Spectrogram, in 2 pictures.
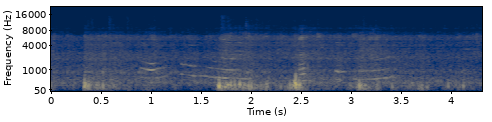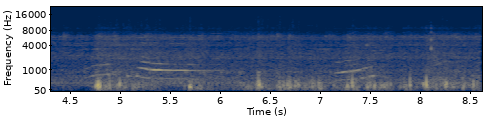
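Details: Baby imitating his dad's coughing, copycat mimic cough.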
